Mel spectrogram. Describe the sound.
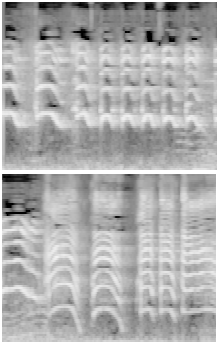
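A person mimics a crow or magpie with a loud run of harsh, rapid caws, then several longer, rising-and-falling squawks, with no talking.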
